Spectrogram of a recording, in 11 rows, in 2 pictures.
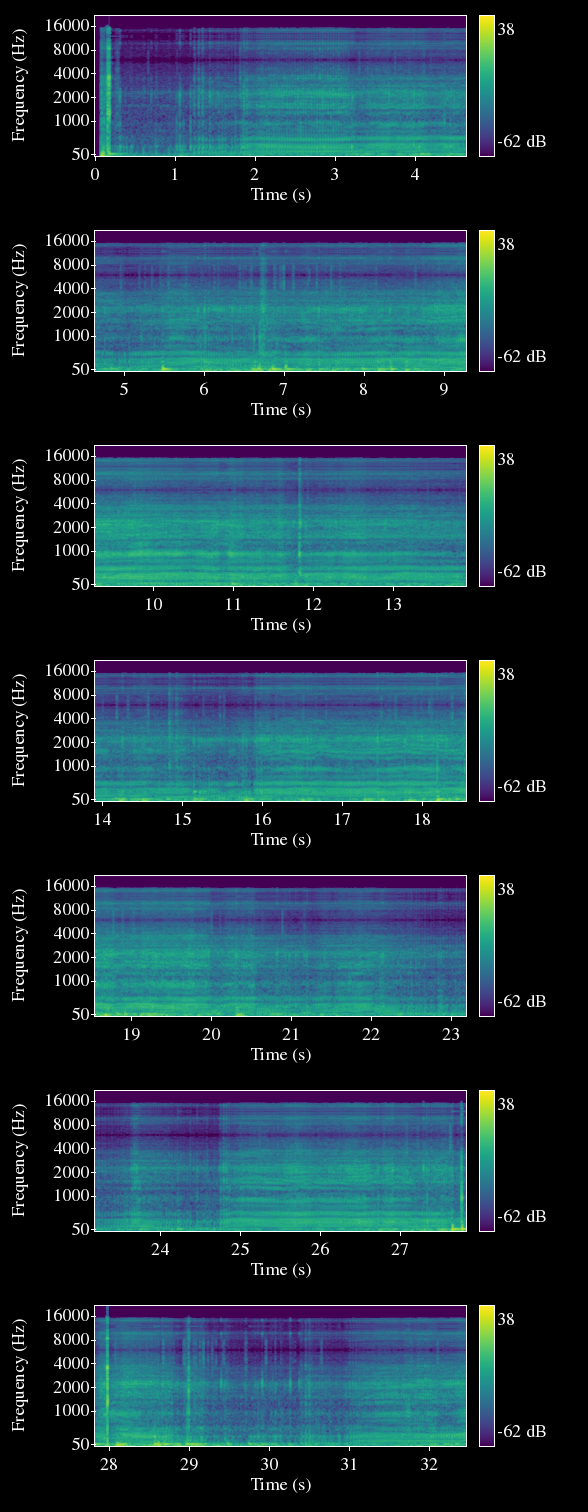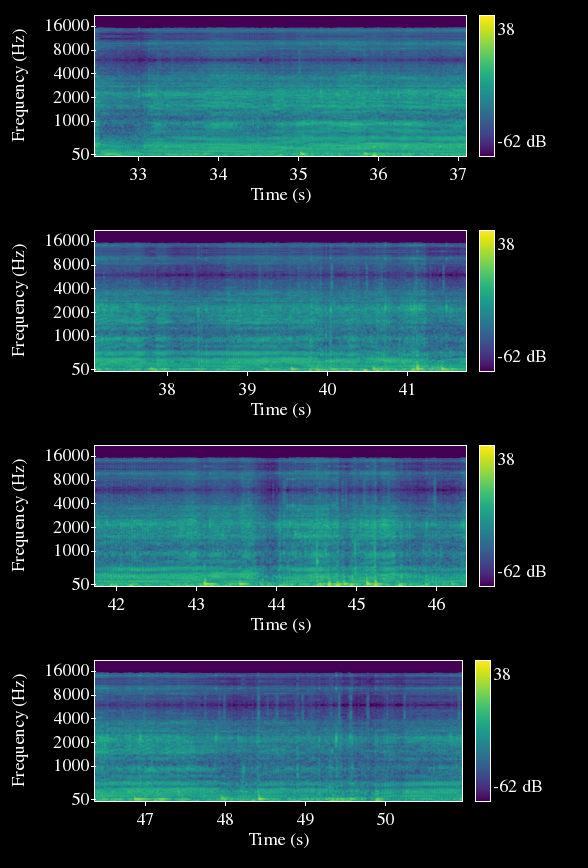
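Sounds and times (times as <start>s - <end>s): dirt bike engine under load: 1.0s - 50.9s
bike knocking over rocks: 5.4s - 8.6s, 42.7s - 50.1s.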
